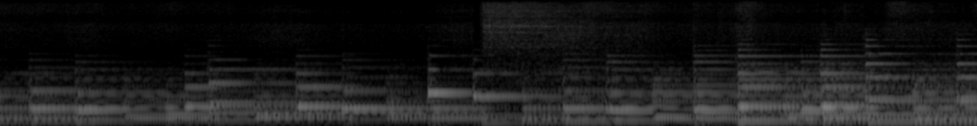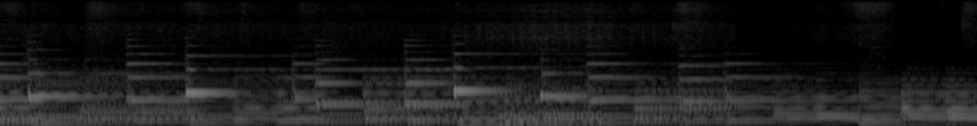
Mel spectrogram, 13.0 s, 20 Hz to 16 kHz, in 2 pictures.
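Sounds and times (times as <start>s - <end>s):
piano music: 0.0s - 13.0s.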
